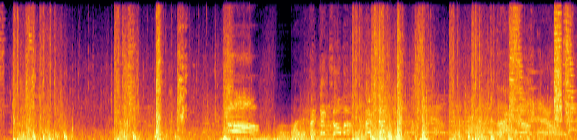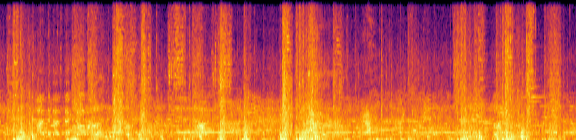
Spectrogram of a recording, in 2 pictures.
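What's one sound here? Swords clash and clang in a fight.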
